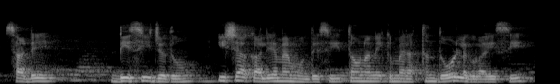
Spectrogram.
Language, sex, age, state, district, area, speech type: Punjabi, male, 30-45, Punjab, Fazilka, urban, spontaneous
